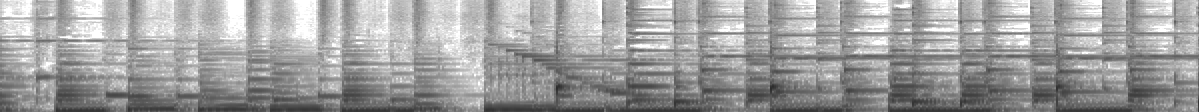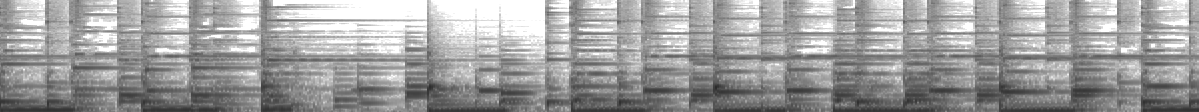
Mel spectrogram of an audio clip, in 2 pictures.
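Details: Upbeat jingling background music with bell-like notes and a steady beat, with no animal voices.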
